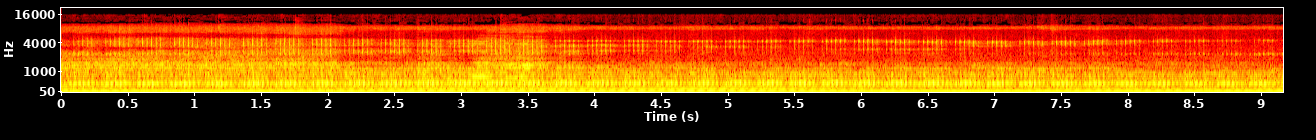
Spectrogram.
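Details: Asahi electric fan after repair with replaced capacitor and reassembled gearbox and shaft: runs steadily with an even low hum and a soft regular whoosh about twice a second; normal running.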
